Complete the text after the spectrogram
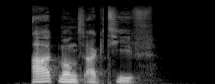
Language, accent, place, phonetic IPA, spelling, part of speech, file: German, Germany, Berlin, [ˈaːtmʊŋsʔakˌtiːf], atmungsaktiv, adjective, De-atmungsaktiv.ogg
- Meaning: breathable (of clothing)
